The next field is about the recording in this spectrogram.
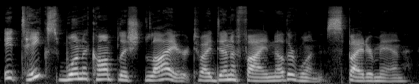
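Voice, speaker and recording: A woman's voice: medium pitch, normal speed, close to an everyday voice. A woman voicing an arrogant, agitated woman scientist villain with an intense, condescending manner in a fan fiction reading. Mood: coolly accusing.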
